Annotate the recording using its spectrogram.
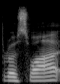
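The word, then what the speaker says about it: Brossoit: for our third star we have uh Lauren brassois who's a goalie for the Vegas golden knights and if it's not pronounced bro sois you're a liar because that's a French Canadian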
